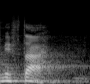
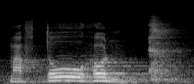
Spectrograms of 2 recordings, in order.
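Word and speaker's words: مفتوح: Bukan miftah. Itu ada wawunya, maka bacanya maaf. Ada wawu. Maftuhun.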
